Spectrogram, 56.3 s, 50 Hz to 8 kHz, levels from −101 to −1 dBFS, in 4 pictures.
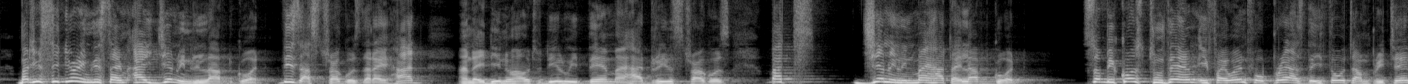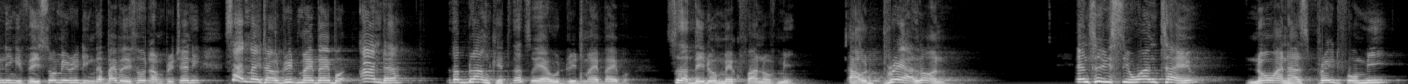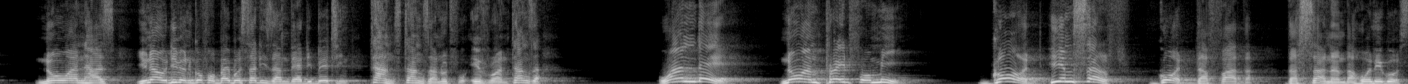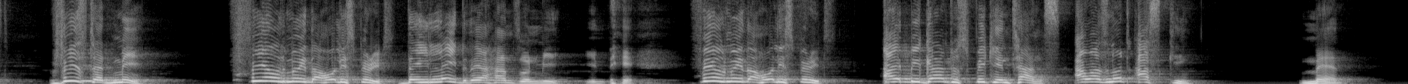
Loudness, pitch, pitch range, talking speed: -25 LUFS, 200 Hz, 155-250 Hz, 190 wpm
